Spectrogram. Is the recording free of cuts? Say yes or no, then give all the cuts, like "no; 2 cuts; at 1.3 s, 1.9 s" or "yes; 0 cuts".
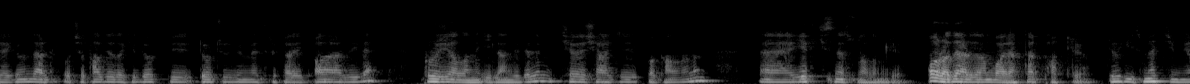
yes; 0 cuts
